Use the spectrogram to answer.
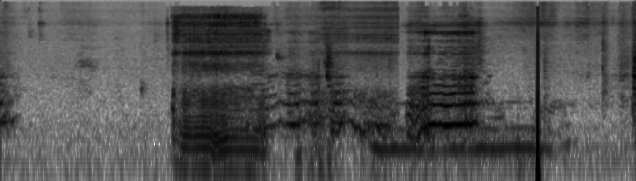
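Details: Sleeping pug snoring: loud snorting, rumbling snores, noisy on the in-breath, typical of a flat-faced breed.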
